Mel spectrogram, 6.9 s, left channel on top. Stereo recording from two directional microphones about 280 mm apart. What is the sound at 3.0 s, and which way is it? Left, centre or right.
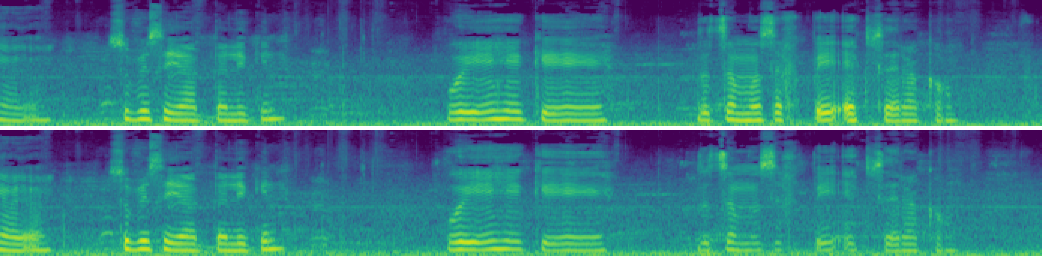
A woman's voice, centre.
